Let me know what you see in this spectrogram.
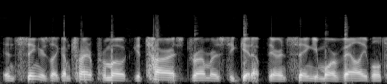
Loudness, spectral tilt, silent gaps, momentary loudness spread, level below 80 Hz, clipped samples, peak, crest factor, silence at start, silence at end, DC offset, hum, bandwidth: -14 LUFS; -5.5 dB/octave; none; 3 LU; -52 dBFS; 0.3%; 0 dBFS; 14 dB; 0 s; 0 s; under 0.1%; none; 11 kHz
